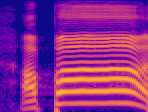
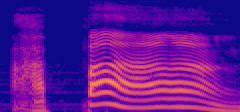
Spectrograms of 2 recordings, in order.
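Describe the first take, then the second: First: It sounds like a plain call for attention. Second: It sounds sweet and coaxing, asking a favor.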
